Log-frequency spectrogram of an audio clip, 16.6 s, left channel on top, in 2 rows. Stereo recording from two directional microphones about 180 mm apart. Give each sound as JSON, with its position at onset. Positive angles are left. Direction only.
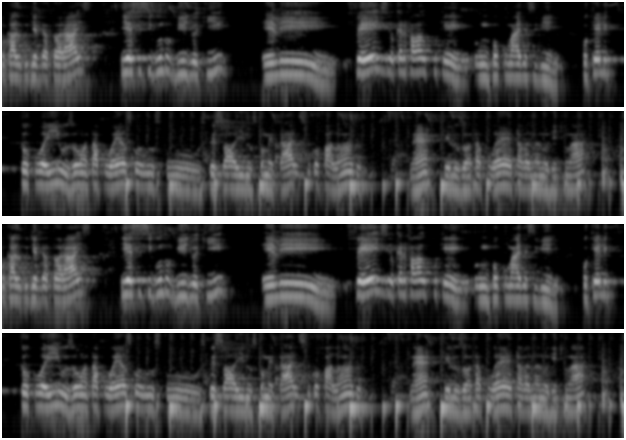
{"t": 0.0, "sound": "speech", "side_deg": 0}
